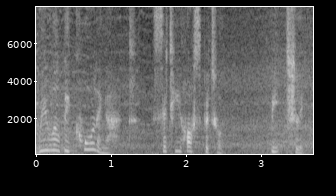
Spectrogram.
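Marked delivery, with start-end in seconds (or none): none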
